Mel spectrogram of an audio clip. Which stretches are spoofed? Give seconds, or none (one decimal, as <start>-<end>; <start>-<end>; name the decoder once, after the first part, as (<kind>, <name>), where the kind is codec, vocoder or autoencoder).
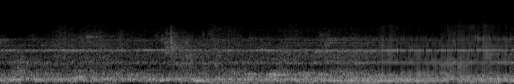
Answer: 3.8-5.1 (vocoder, BigVGAN v2)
